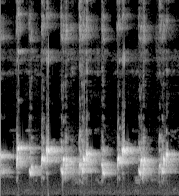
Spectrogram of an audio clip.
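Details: Bird whistling in the morning: clear two-part whistled notes, one higher and one lower, repeated about twice a second in a steady, bright series with no other sounds.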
